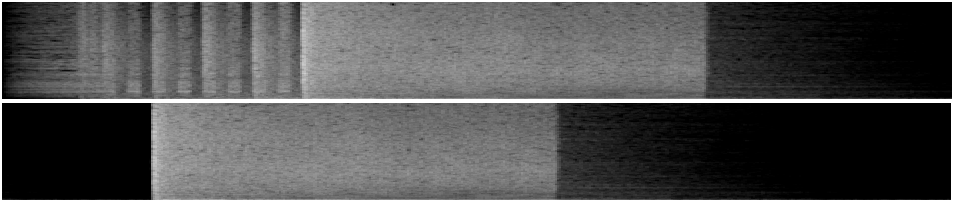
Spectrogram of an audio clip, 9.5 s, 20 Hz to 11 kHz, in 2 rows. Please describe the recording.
Cinematic Rise-and-Hit 03
Cinematic Rise-and-Hit sound.
impact, rise-and-hit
